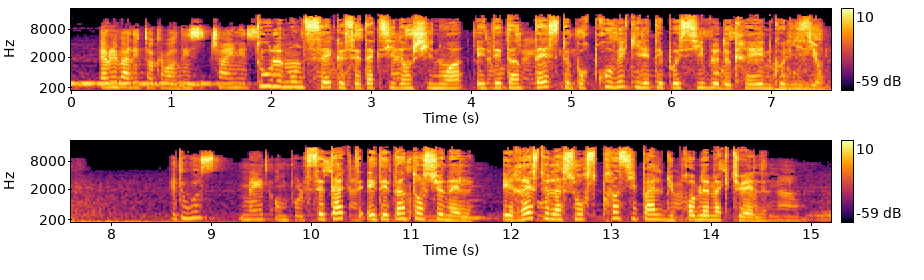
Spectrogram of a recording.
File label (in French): Documentaire; Les Debris Spatiaux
